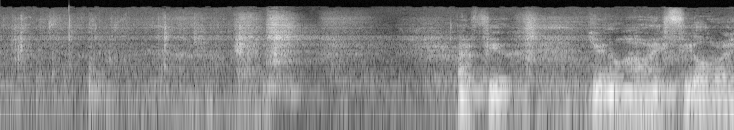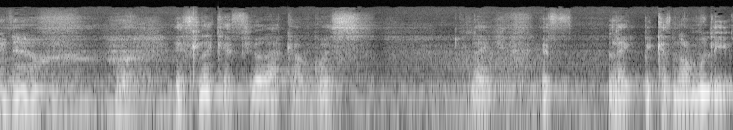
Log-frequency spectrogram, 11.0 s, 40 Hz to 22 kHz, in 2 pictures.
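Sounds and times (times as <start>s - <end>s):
low rumble of road traffic: 0.0s - 11.0s.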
